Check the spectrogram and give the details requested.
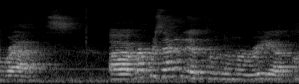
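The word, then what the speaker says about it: Moriah: of Orthodox Jews called Moria, spelled M-O-R-I-A-H, but pronounced as in, how do you solve a problem like?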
